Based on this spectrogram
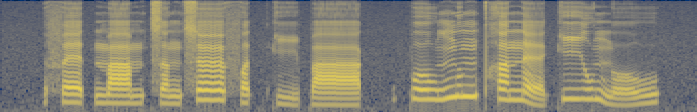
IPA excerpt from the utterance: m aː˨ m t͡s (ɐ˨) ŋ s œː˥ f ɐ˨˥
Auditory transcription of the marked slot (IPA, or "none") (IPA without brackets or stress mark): ɐ˨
